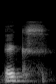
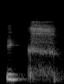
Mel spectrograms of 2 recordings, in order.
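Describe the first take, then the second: First: Said in the usual way. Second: इक्स, short eeks sound; French X. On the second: Shown as a demonstration. Teacher contrasts English and French X, says इक्स. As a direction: say इक्स, not एक्स. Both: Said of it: "एक्स को इक्स pronounce करते हैं".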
